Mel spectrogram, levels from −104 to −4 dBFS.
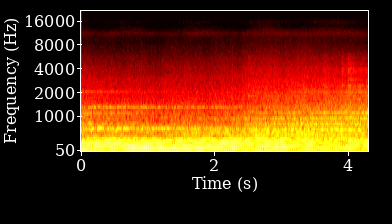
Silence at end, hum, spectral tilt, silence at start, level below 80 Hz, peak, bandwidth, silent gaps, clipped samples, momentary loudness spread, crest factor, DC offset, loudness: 0 s; none; -12 dB/octave; 0 s; -26 dBFS; -6 dBFS; 4.3 kHz; none; under 0.1%; 5 LU; 12 dB; 2%; -20 LUFS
